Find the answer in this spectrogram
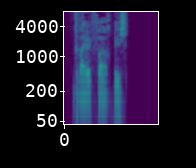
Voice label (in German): "dreifarbig", German; adjectives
